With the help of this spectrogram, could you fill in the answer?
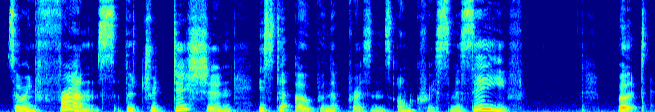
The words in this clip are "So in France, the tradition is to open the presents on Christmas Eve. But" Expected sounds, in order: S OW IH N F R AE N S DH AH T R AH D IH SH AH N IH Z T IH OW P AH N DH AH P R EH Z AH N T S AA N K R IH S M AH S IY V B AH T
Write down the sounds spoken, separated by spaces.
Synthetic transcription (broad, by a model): S OW IH N F R AE N S DH AH T R AH D IH SH AH N IH Z T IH OW P AH N DH AH P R EH Z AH N S N K R IH S M AH S IY V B AH T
